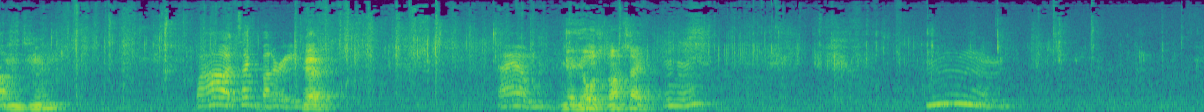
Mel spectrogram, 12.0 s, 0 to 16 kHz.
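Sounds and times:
chewing soft bun: 0:00.0 - 0:12.0.

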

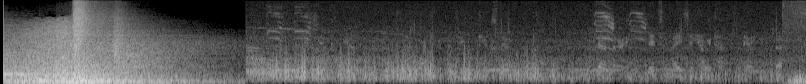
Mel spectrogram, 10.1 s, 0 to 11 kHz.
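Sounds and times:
birds chirping: 0:03.1 - 0:09.8
light wind: 0:03.1 - 0:10.0.

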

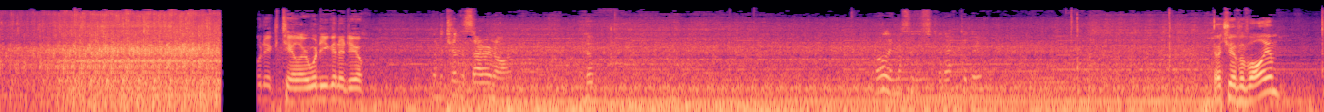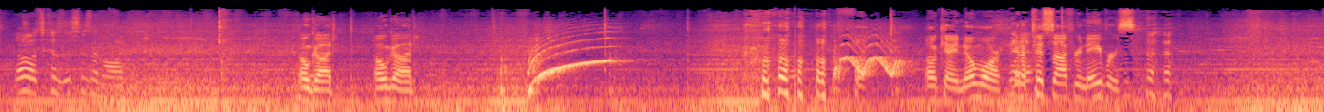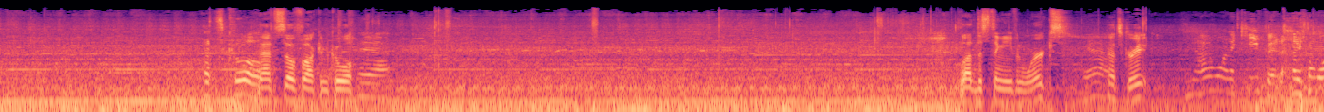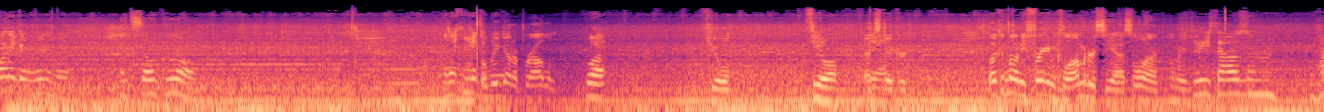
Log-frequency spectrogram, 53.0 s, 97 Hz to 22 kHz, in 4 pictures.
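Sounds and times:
diesel engine idling: 0:00.0 - 0:52.9
ambulance siren wailing: 0:18.3 - 0:19.7, 0:21.4 - 0:22.6
siren yelp: 0:18.4 - 0:19.7, 0:21.6 - 0:22.5.

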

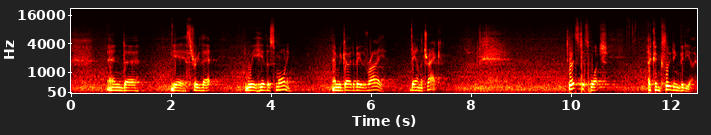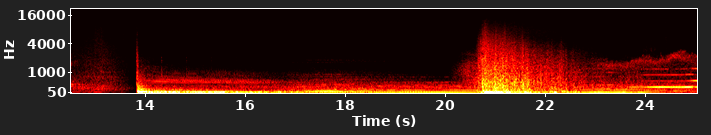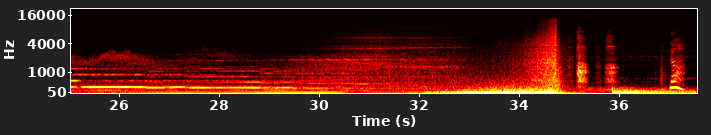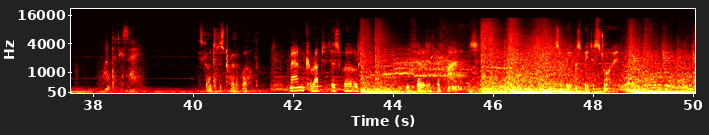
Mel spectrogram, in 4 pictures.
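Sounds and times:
deep low soundtrack rumble: 0:13.8 - 0:30.8, 0:32.9 - 0:43.7
tense background music: 0:13.8 - 0:50.0.

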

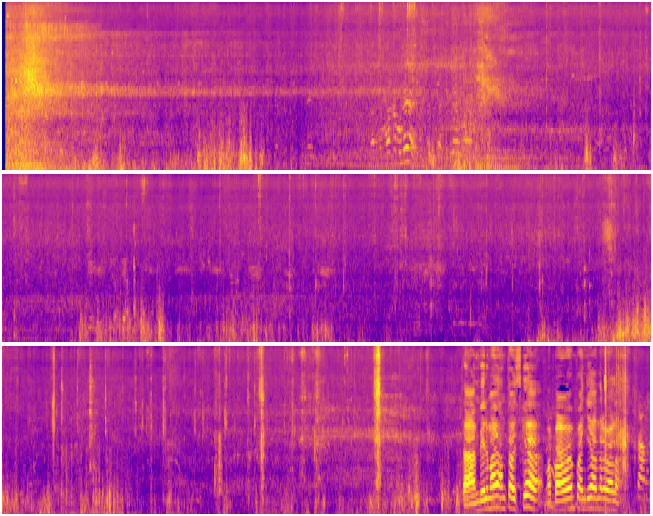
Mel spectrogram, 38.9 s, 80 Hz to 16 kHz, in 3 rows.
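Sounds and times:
low rumble: 0:00.1 - 0:06.1
wind buffeting microphone: 0:00.1 - 0:06.5, 0:08.3 - 0:13.2, 0:14.2 - 0:21.3, 0:22.4 - 0:38.9
voices in background: 0:04.6 - 0:13.2, 0:20.5 - 0:23.4.

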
